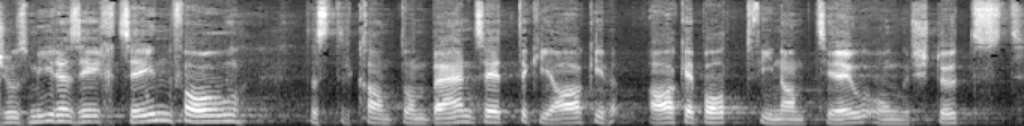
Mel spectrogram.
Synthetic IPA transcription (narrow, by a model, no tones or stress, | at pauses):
ʃusmiɾəsɪχtsɪnfɔl | d̥ɑsd̪̥əɾkʰɑnt̪oːnbæɾnsɛt̪ːɪɡi | ɑːɡ̥ebɔt̪finɑnt͡sjɛlʊnəɾʃtʏt͡st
